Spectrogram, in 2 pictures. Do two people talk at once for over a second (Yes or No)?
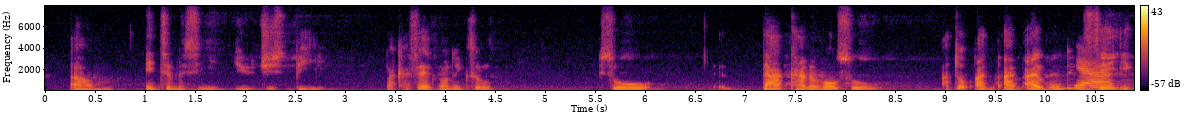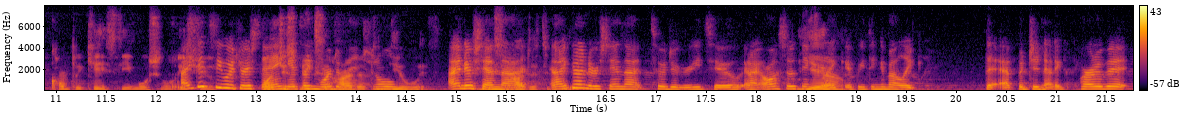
Yes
